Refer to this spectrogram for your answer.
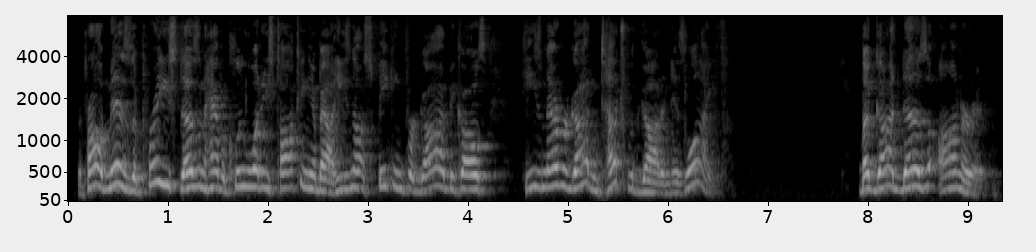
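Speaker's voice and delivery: ordinary delivery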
